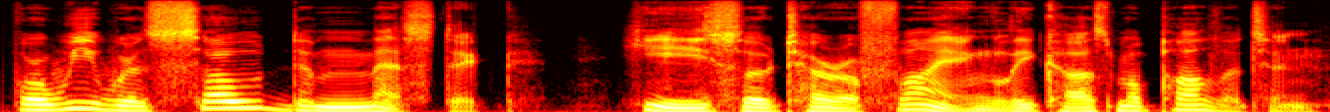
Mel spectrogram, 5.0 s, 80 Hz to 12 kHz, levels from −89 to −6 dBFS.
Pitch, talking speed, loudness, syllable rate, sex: 125 Hz, 110 wpm, -16 LUFS, 4.1 syllables/s, male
